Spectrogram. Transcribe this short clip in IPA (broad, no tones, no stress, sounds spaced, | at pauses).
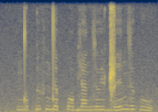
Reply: n d ɔ p ɠ ʉ f n d ɛ p ɓ ɔ b j æ n z ʉ j ɖ͡ʐ e n z ʉ p u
